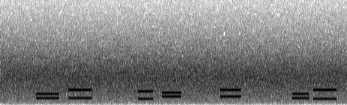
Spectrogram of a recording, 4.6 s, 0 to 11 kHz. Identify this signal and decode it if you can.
DTMF, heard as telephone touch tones, dialled by hand, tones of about 220 ms, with phone line noise. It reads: 4B 30 D 4A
